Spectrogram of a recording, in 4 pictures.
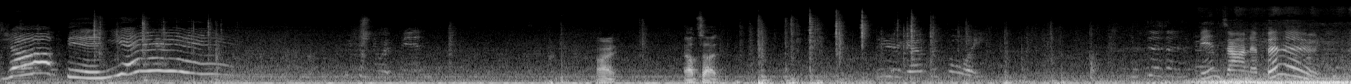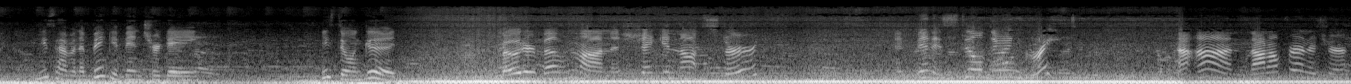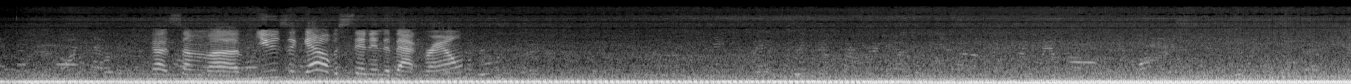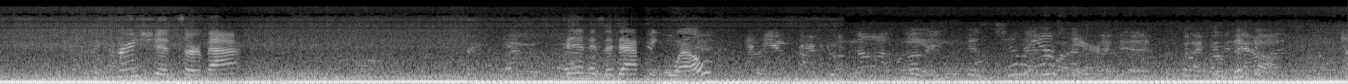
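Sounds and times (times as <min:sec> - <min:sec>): outboard engine drone: 0:11.2 - 0:54.0.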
